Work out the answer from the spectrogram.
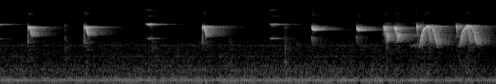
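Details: Javan bush lark from Java uttering a series of short, high, downward-sliding whistles, at first evenly spaced and then quickening into a tighter run of brighter, buzzier notes near the end, with low hum behind.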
